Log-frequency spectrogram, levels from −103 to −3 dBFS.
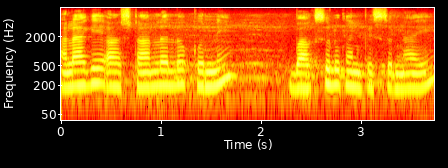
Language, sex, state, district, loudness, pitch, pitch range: Telugu, female, Telangana, Mahabubabad, -16 LUFS, 190 Hz, 180-210 Hz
